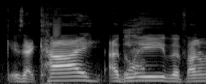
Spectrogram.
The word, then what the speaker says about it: Kai: Yeah, he's saying, is that Kai? I believe. If I don't know if I'm pronouncing that right. Yes. Kai.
